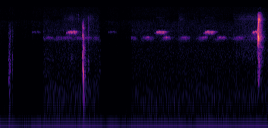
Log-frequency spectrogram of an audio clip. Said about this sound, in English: Crickets.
